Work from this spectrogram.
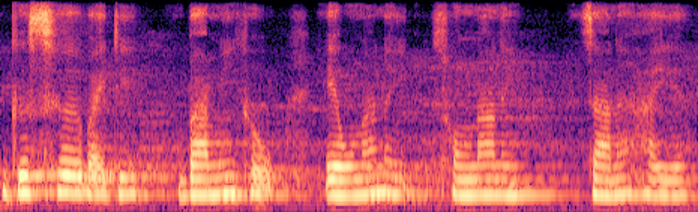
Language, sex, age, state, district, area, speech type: Bodo, female, 45-60, Assam, Chirang, rural, spontaneous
